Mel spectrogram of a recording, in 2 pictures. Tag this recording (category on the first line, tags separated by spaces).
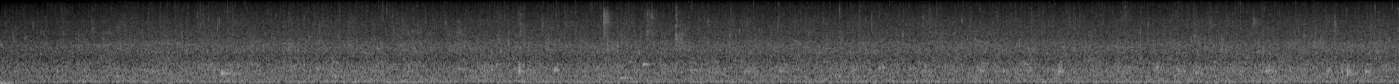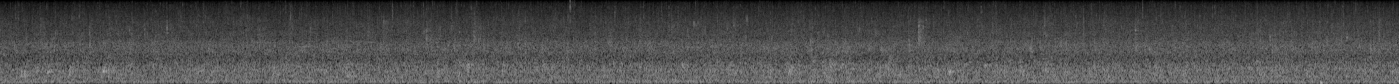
Soundscapes > Nature
Drops Rain splashing waters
